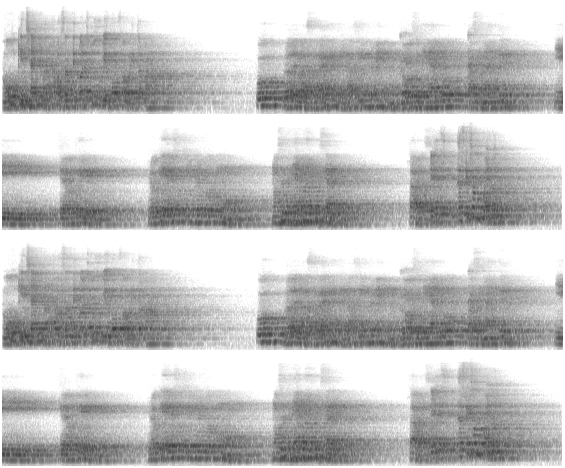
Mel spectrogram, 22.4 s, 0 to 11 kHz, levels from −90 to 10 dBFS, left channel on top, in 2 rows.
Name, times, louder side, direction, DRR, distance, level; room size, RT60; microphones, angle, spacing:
voice 1, 0.0-3.1 7.9-8.1 9.3-9.4 19.8-21.1, equal, 35° left, -3 dB, 0.9 m, -24 dB
voice 2, 5.1-9.0 9.3-10.1 11.0-11.9 12.3-13.2 14.1-15.9 16.6-17.9 19.4-19.7, equal, 80° left, -12 dB, 1.7 m, -24 dB
8.0 x 7.3 x 3.4 m, 2.8 s
head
